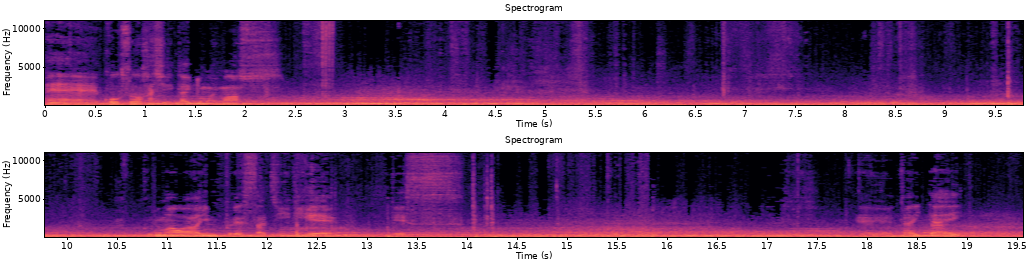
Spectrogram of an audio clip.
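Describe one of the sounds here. A car engine idles steadily inside the car.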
